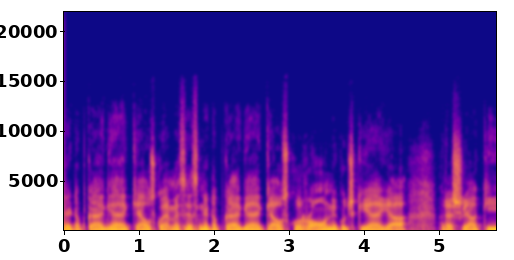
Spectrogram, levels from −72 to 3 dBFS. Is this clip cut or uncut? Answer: uncut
